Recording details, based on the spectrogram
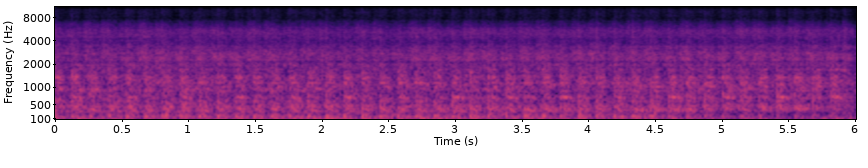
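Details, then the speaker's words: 1983 Ford XE Falcon 4.1L Crossflow EFI, sat for years, ex-LPG with mystery wiring, throttle held open: starter churns steadily for about six seconds, never catches. "okay so we're just going through uh different uh causes that maybe you won't be firing"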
